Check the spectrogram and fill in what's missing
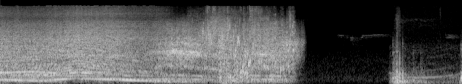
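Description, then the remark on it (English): Miss Rabbit's truck engine revs loudly and strains for about three seconds while trying to pull a bus stuck in the mud, then cuts out abruptly; after a short silence it roars briefly again. No one speaks. “Is your truck strong enough?”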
